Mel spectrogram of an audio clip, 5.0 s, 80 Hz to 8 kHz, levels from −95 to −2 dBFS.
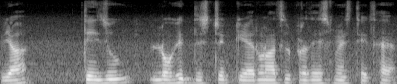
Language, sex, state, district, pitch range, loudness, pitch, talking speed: Hindi, male, Arunachal Pradesh, Lower Dibang Valley, 115-125 Hz, -18 LUFS, 120 Hz, 120 wpm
